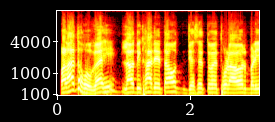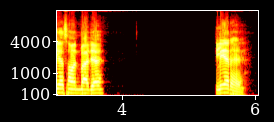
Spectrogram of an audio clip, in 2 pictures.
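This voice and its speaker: A man's voice: on the high side, normal speed, sharp tone, clean tone, no echo. A male chemistry teacher giving a classroom lecture, coaxing his students and drilling them to chant along.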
